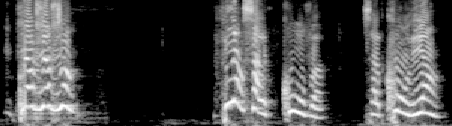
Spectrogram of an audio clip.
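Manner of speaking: loud, high, insistent calling; appel agacé. Real, not acted. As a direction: shout an insult-laden order to come back. Appelle son coéquipier en l'insultant. (appel crié, agacé)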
